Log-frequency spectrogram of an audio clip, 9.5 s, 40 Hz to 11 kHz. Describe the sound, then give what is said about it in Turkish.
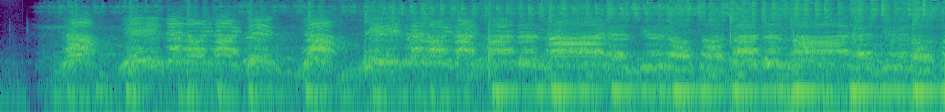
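A large crowd of women on the traditional 8 March International Women's Day night march in Istanbul, from Taksim to Karaköy, chants slogans loudly and continuously in unison, with rhythmic surges and cheering, the roar of many people filling the whole recording without pause. “Şimdi kadınların gür sesine kulak verelim.”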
